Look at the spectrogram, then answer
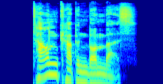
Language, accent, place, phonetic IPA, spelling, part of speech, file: German, Germany, Berlin, [ˈtaʁnkapn̩ˌbɔmbɐs], Tarnkappenbombers, noun, De-Tarnkappenbombers.ogg
- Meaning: genitive singular of Tarnkappenbomber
